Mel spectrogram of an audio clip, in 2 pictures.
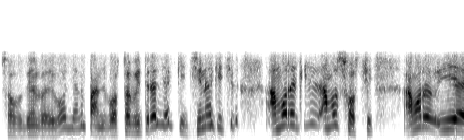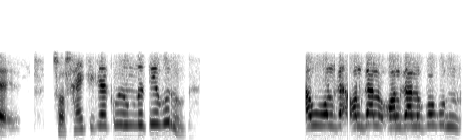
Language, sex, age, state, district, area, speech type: Odia, male, 30-45, Odisha, Mayurbhanj, rural, conversation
